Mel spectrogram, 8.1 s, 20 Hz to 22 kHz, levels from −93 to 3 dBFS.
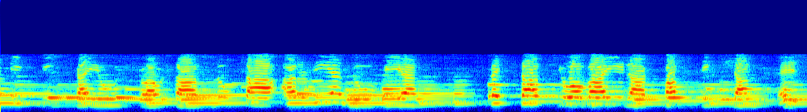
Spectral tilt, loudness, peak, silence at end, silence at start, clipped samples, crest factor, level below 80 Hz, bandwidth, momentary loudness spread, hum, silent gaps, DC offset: -3 dB/octave; -18 LUFS; -4 dBFS; 0 s; 0 s; under 0.1%; 14 dB; under -90 dBFS; 3.7 kHz; 12 LU; none; none; under 0.1%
